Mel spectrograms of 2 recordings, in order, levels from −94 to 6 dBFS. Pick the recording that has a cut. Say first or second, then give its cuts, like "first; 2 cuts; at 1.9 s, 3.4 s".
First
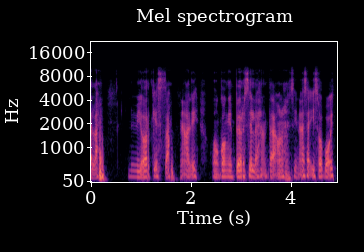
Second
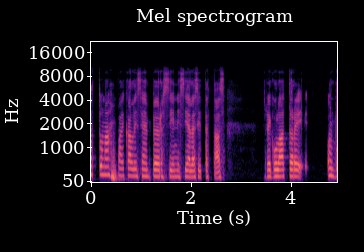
first; 1 cut; at 1.8 s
